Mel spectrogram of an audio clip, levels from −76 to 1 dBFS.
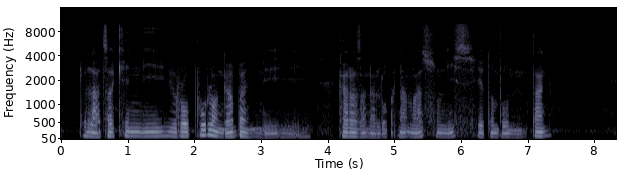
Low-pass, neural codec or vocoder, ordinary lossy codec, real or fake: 9.9 kHz; vocoder, 22.05 kHz, 80 mel bands, Vocos; Opus, 64 kbps; fake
